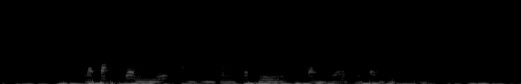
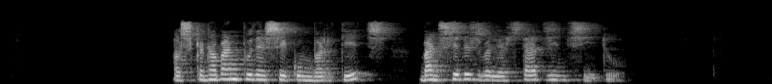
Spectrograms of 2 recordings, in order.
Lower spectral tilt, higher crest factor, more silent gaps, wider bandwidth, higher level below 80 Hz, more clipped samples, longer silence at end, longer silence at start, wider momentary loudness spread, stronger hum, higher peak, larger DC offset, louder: first, -6 dB/octave vs -3.5 dB/octave; about the same, 16 dB vs 20 dB; neither; first, 16.5 kHz vs 8.2 kHz; about the same, -66 dBFS vs -62 dBFS; neither; second, 0 s vs 1.5 s; second, 0 s vs 1.75 s; second, 8 LU vs 14 LU; neither; second, -38 dBFS vs -2 dBFS; neither; second, -61 LUFS vs -18 LUFS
